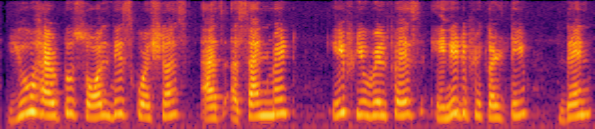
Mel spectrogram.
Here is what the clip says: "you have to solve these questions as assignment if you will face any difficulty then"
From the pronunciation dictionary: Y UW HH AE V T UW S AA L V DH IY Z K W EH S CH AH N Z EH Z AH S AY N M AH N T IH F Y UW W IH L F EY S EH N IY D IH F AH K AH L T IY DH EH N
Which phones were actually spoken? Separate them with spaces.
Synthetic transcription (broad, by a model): Y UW HH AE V T UW S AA L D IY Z K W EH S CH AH N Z EH Z AH S AY N M AH N T IH F Y UW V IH L F EY S EH N IY D IH F AH K AH L T IY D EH N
